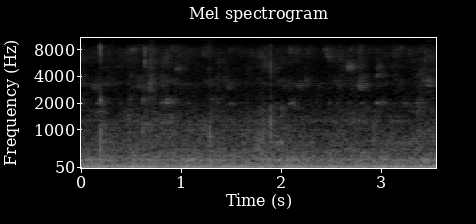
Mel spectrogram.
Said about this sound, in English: Do you hear the waterfall in the background? No, it's just the aquarium.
